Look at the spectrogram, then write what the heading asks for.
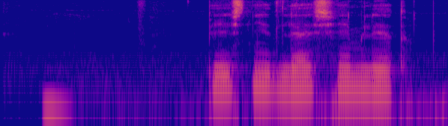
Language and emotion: Russian, neutral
